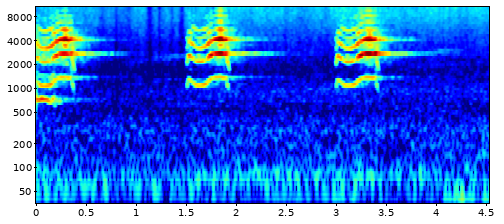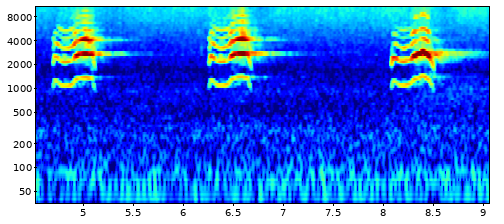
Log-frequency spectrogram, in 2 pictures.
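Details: Tawny owl alarm call from a bird in a tree, in a mix of tawny owl sounds: six short, sharp, twisting calls repeated about every one and a half seconds against a quiet background.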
